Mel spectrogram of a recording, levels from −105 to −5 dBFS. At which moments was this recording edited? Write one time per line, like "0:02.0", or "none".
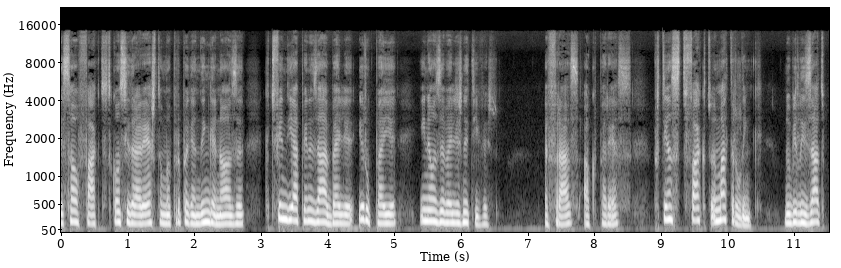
0:07.2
